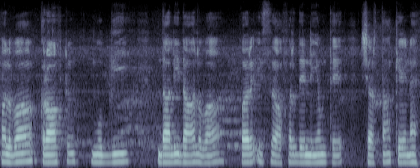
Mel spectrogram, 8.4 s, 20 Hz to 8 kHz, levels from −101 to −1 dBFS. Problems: constant background noise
